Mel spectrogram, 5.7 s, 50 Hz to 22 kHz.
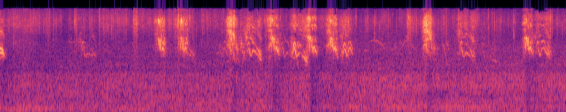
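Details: Sparrows gathering to be fed at a Tenmangu shrine, 7 January 2021, give a loose run of bright, high chirps in small clusters, some doubled, over a constant low background hum.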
